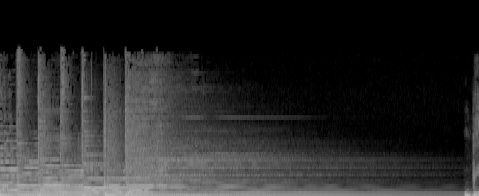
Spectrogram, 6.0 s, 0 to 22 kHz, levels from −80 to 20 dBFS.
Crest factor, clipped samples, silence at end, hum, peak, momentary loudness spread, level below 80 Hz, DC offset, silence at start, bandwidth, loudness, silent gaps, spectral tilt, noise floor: 14 dB; under 0.1%; 0 s; none; -4 dBFS; 21 LU; -30 dBFS; under 0.1%; 0 s; 17 kHz; -16 LUFS; none; -5 dB/octave; -38 dBFS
